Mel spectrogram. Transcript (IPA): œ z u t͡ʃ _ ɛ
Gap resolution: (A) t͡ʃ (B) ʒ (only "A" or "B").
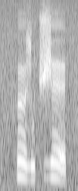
B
